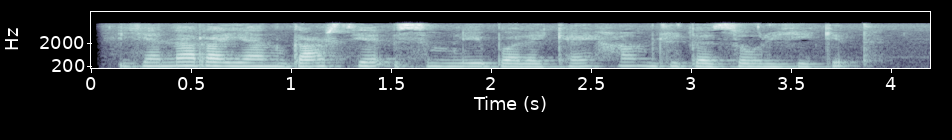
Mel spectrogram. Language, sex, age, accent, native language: Uzbek, female, under 19, Andijon, Uzbek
